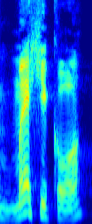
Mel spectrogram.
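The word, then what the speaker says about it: México: вона довго і вимовлялася на папері писалось Мексико але треба читати Мехіко але з часом Як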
